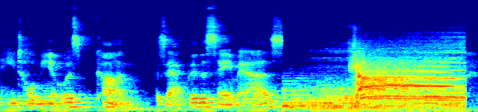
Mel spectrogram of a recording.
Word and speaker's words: Caen: So I asked this helpful shopkeeper, and he told me it was Caen, exactly the same as Caen!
